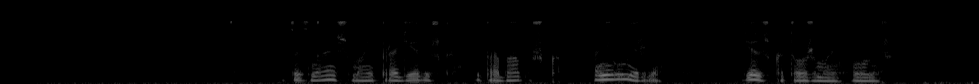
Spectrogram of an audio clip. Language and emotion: Russian, sad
